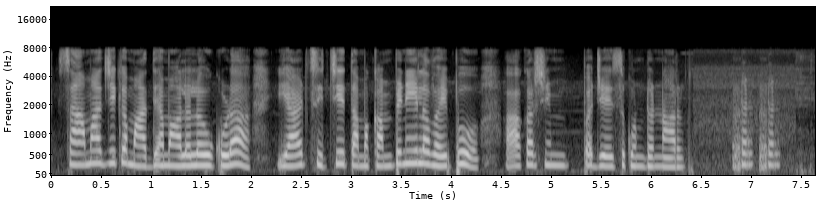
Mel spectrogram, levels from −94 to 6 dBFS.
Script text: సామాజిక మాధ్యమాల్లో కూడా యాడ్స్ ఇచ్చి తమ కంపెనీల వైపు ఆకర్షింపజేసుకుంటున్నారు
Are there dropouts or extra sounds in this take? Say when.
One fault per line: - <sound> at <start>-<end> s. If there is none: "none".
- laugh at 6.8-7.3 s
